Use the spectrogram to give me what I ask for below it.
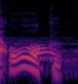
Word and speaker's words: Ooku: Se escribe O-O-K-U, Se pronuncia o k Ajá, tiene dos O.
